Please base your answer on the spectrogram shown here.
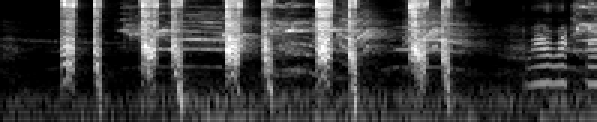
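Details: Indian talking parrot in a happy mood giving loud, harsh, buzzy squeals in quick bursts, ending with a thin harmonic squeak.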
